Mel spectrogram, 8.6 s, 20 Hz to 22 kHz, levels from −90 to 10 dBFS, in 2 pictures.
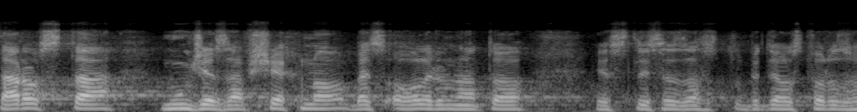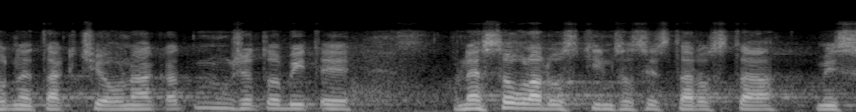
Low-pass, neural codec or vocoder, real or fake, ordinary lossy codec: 7.2 kHz; none; real; Opus, 24 kbps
